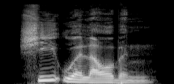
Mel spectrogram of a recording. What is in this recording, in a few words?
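"Schiurlauben", German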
